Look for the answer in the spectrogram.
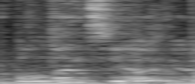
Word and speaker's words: Balenciaga: Am I saying it right? Balenciaga? – Balenciaga? – Like baloney. Balenciaga.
